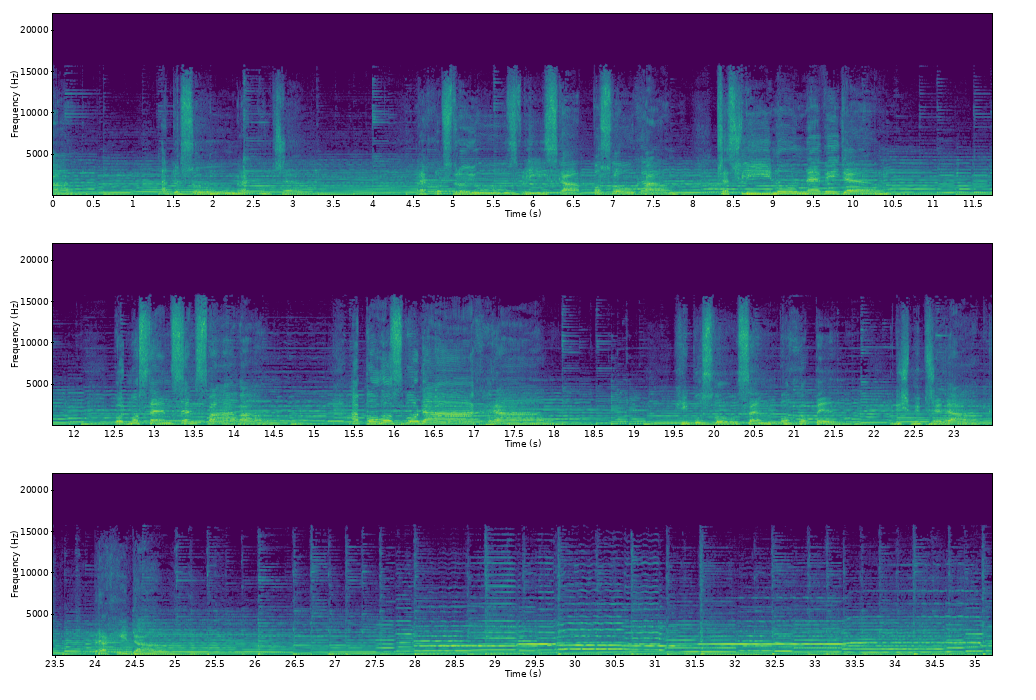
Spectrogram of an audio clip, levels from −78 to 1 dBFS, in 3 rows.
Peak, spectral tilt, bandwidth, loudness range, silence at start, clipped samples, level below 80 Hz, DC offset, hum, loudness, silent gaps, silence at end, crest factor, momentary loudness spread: 0 dBFS; -5 dB/octave; 16.5 kHz; 4 LU; 0 s; under 0.1%; -40 dBFS; under 0.1%; none; -16 LUFS; none; 0 s; 16 dB; 8 LU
